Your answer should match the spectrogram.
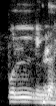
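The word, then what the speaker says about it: पुँल्लिङ्ग: When you use Chandra, two lakaras come and you have the Chandra Bindu. Pullinga. Right. Pullinga. Okay. That is the pronunciation. Okay. The other one is Pumlinga. Pumlinga, that's all. Pumlingaha. Then no Chandra Bindu and no double lakara.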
